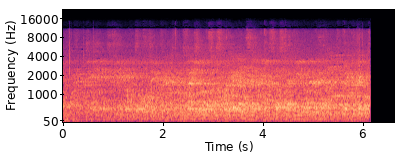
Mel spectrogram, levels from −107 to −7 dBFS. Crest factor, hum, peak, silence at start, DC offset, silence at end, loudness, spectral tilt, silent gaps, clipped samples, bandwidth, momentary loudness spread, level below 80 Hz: 16 dB; none; -6 dBFS; 0 s; under 0.1%; 0.5 s; -21 LUFS; -3.5 dB/octave; none; under 0.1%; 11.5 kHz; 6 LU; -48 dBFS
